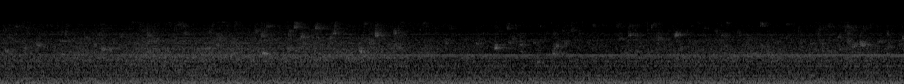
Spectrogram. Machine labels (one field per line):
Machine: pump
